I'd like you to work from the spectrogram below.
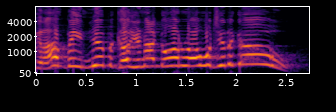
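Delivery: high, loud, put-on voice of a furious rider; angry Balaam. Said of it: "He's like".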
